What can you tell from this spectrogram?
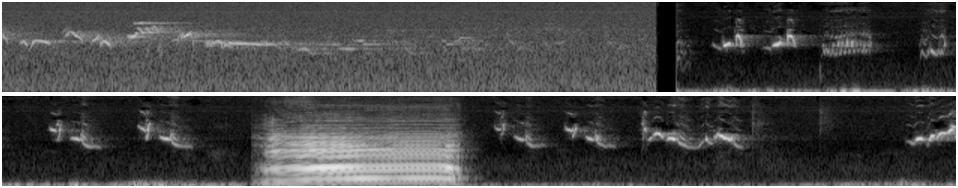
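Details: Cows on a green countryside meadow searching for food; one strong, low, slightly rising-then-falling moo lasting about a second, with short bird chirps scattered before and after it.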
